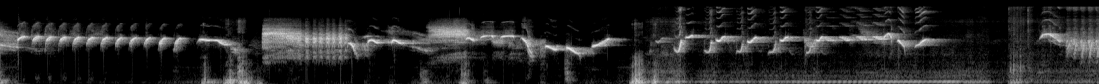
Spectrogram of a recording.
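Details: Common iora singing a chattering variation: a fast series of repeated whistled notes, harsh noisy bursts, then varied rising and falling whistles and rhythmic looping phrases over a low hum.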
